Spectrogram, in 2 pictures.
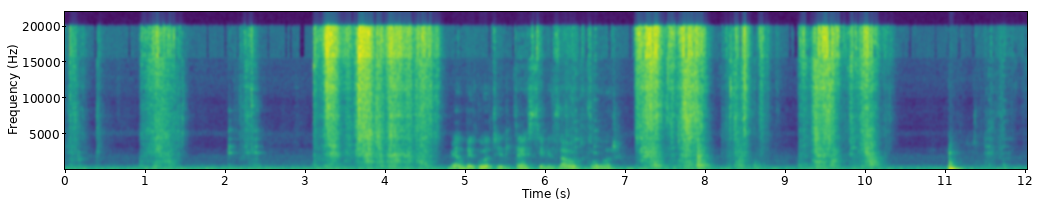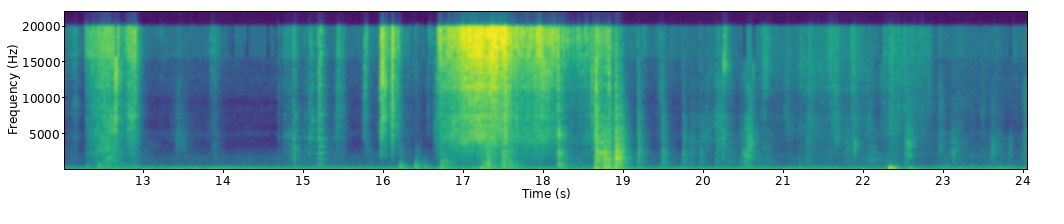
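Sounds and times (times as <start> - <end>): utensils and dishes clinking: 14.7 - 20.4.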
